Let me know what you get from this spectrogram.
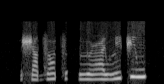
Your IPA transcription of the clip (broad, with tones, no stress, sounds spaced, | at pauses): ʃ ɑ˨ d͡z ɔ˦ t͡s | l u˨ ʕ i˨ w l i˦ t͡ʃ i˦ w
